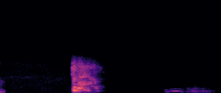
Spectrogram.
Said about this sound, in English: Sorry, y'all. It's like allergy season, so we're fighting back sneezes and coughs and all that good stuff.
